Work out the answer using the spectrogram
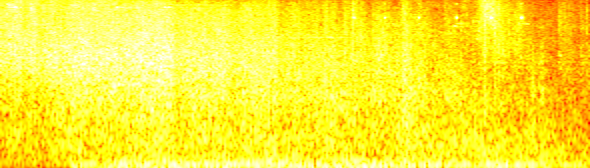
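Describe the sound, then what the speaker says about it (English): An ammunition explosion in the Battletech mech combat game booms loudly, then stays as a long, dense roaring rumble of blast and debris that lasts several seconds without fading much. "Alright, ammo explosion."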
